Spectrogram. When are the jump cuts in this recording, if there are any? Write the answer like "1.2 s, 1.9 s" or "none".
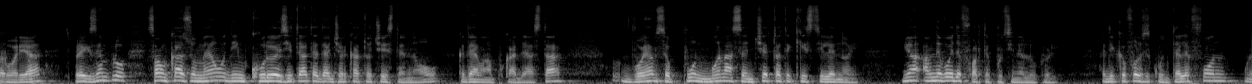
none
